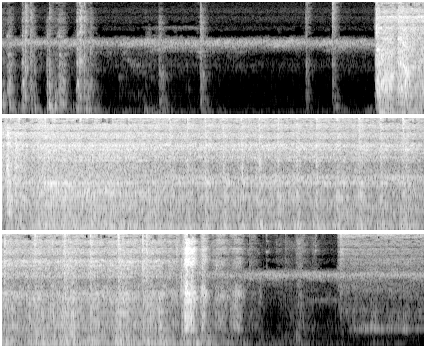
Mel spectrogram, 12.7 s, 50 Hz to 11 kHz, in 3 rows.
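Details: 1981 Toyota 4x4 pickup sitting since 2008, fed starter fluid and gas poured in: short dry crank, catches and runs rough about six seconds then dies; seems fuel-starved, fuel pump suspected, not confirmed.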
